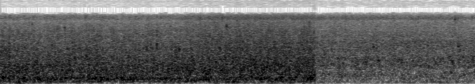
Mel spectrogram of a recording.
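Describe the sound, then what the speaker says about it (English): A waterfall and rushing creek on the South Prong of Middle Creek in Pisgah National Forest roar as a loud, steady broadband wash of water with no pauses, close by and uninterrupted. "Looks like there's a waterfall up ahead."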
